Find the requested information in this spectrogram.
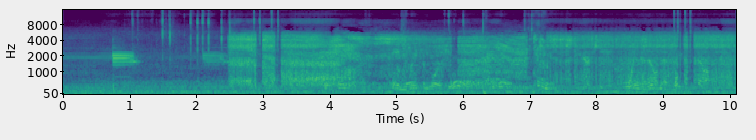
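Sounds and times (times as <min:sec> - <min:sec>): radio static with crackles: 0:02.4 - 0:10.0.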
